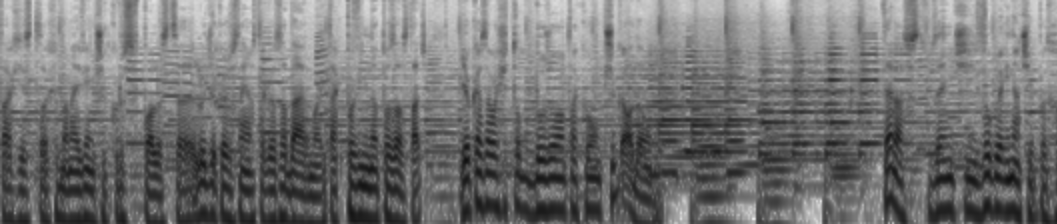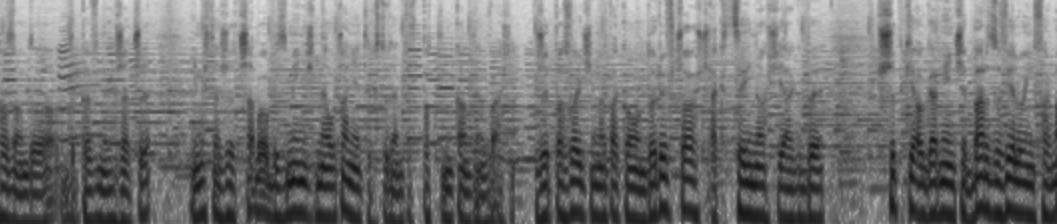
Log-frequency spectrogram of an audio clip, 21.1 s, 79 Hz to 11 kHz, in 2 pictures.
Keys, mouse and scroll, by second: 6.2 shift+d, 6.4-7.4 drag, 6.6 shift+d, 6.9 middle click, 7.6 right click, 8.3 KP_1, 9.4 middle click.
